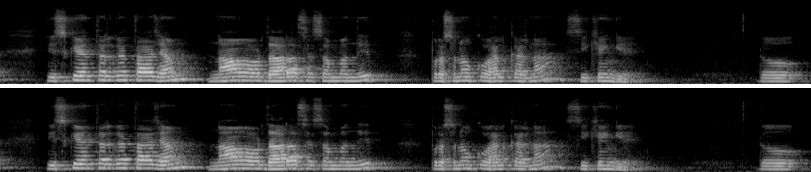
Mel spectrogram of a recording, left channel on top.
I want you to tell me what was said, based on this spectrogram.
इसके अंतर्गत आज हम नाव और धारा से संबंधित प्रश्नों को हल करना सीखेंगे। तो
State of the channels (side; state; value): both; normal; correlation 0.77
